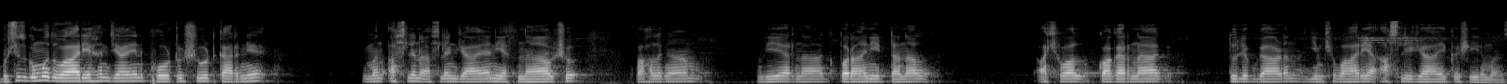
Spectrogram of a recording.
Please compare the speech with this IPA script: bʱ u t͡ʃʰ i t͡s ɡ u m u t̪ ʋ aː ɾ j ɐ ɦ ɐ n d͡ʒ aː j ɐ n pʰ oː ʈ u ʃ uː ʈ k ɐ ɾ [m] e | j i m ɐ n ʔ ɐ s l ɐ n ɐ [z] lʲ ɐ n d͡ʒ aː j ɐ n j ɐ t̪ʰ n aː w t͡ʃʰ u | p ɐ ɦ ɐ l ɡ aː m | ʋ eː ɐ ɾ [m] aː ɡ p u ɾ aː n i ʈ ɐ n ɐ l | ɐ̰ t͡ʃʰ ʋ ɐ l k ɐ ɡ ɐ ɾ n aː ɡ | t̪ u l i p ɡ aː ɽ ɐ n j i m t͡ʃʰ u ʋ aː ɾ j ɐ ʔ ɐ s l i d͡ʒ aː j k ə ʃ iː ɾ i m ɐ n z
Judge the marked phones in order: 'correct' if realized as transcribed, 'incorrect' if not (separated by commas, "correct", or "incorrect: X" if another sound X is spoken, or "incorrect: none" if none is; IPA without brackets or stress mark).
incorrect: n, incorrect: s, incorrect: n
